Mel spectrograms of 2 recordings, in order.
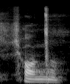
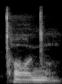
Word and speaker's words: Chongo: Chongo, but they say the correct pronunciation is Chongo. I'm not sure. I used to I thought it's Chongo, but it's misspelled.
